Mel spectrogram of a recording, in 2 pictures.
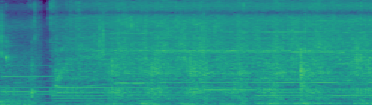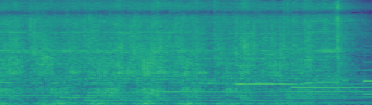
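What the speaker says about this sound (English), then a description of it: "we are going to use our blender and start blending it" A blender runs continuously, blending eggs into coffee cupcake batter with a steady, loud whirring motor hum and busy mechanical rattle after a brief start.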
